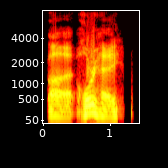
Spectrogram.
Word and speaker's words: Jorge: There's only one name that I can think of that we do that with, and it drives me fucking bananas, and it's fucking Jorge. When it's spelled J-O-R-G-E, and it should be Jorge, because if it was George, it would be G-E-O-R-G-E.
